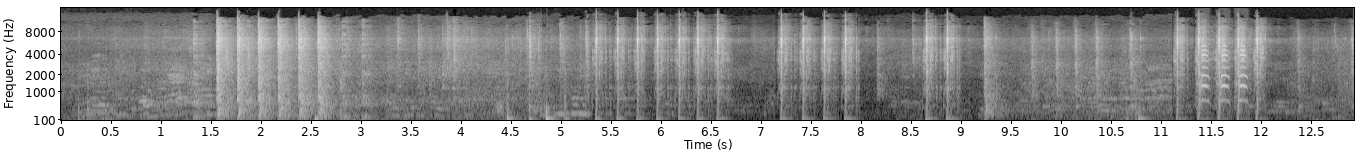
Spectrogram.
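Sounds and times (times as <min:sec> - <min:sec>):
airsoft guns firing: 0:05.1 - 0:08.0, 0:08.6 - 0:09.4, 0:11.1 - 0:12.1
high-pitched call: 0:11.2 - 0:12.1.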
